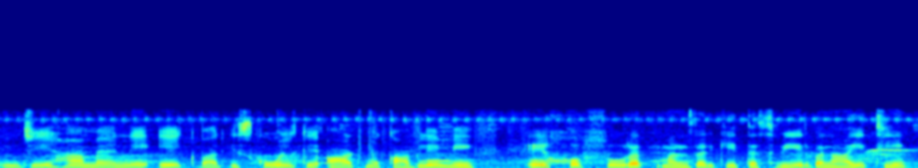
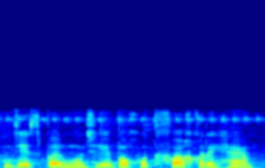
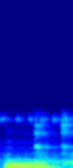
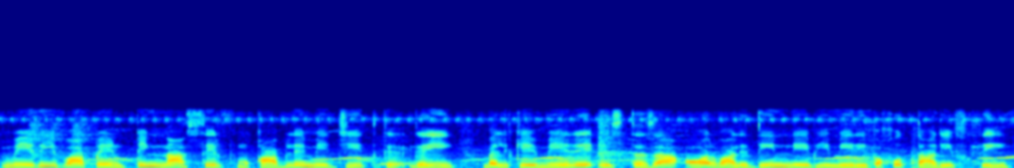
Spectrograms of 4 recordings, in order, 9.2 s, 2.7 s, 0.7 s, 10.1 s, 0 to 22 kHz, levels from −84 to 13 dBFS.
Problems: constant background noise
